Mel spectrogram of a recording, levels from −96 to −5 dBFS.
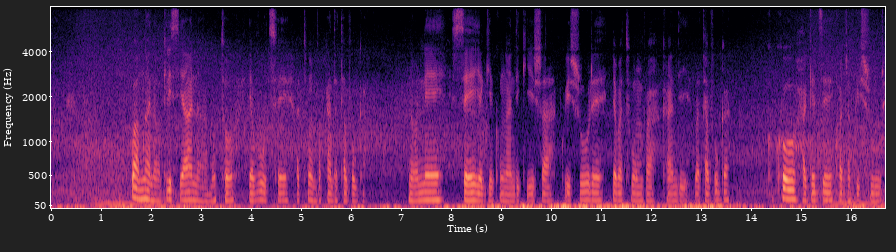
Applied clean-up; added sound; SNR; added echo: none; Motor vehicle (road); 2 dB; none.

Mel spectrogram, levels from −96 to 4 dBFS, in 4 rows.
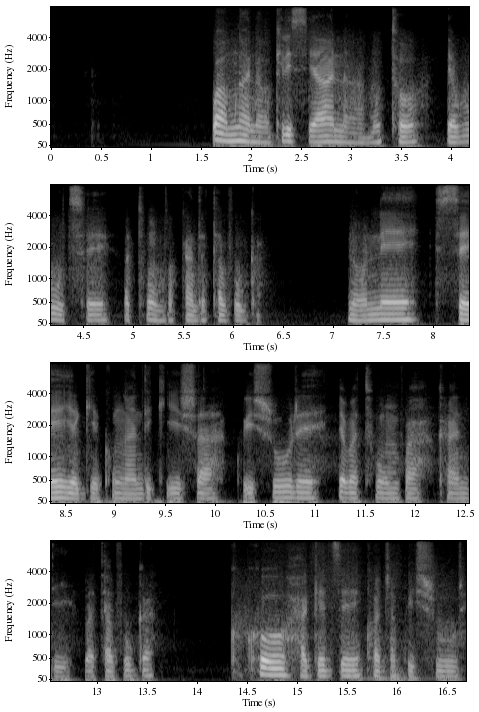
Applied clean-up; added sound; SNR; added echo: neural mask model RNNoise.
